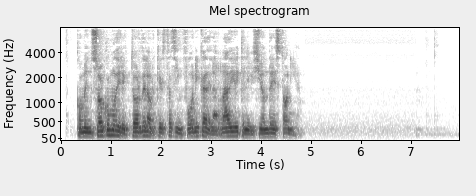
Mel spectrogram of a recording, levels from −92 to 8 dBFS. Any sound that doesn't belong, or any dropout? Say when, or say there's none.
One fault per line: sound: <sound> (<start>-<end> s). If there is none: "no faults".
no faults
